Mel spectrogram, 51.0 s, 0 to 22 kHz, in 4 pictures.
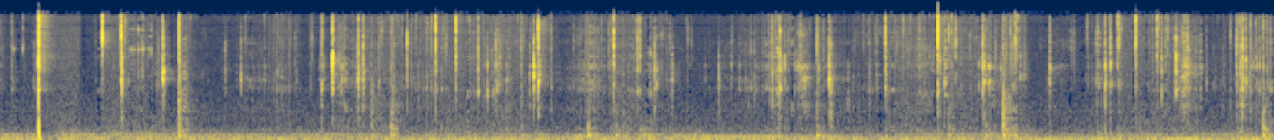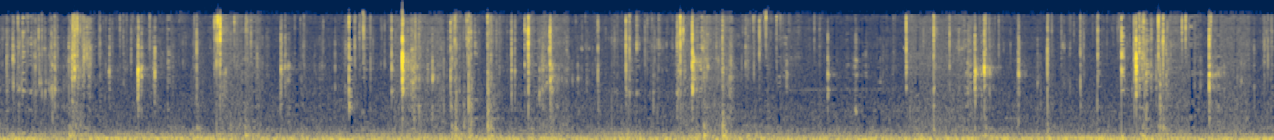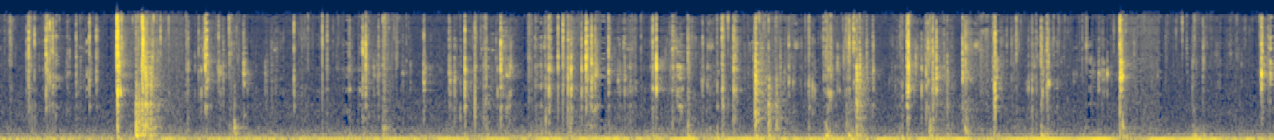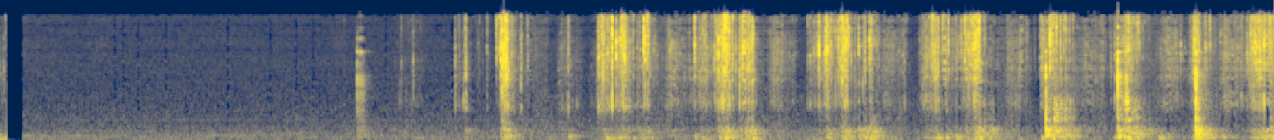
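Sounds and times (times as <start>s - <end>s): low steady hum: 0.0s - 50.9s
blade scraping dry soap: 43.2s - 50.9s.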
